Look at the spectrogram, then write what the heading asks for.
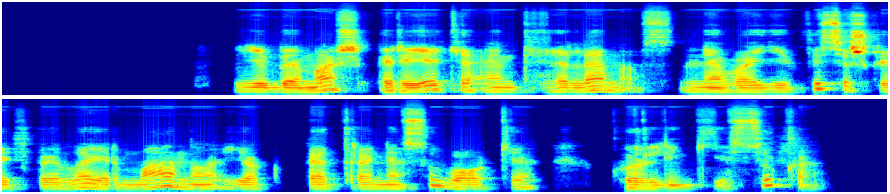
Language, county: Lithuanian, Kaunas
